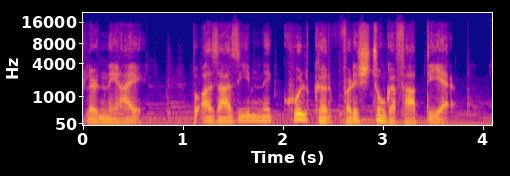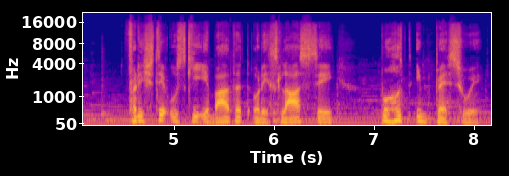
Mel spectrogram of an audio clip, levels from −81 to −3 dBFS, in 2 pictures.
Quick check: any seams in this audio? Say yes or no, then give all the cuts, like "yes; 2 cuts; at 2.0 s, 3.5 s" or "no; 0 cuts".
no; 0 cuts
